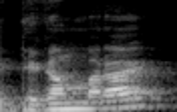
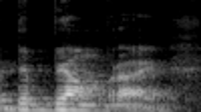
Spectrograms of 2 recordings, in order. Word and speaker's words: दिव्यांबराय: दिव्य अंबराय तो पहली बार में आप कहेंगे दिगंबराय वो भगवान भोलेनाथ के लिए है और दूसरी बार बोलेंगे दिव्यांबराय ये सही इसका उच्चारण होगा।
